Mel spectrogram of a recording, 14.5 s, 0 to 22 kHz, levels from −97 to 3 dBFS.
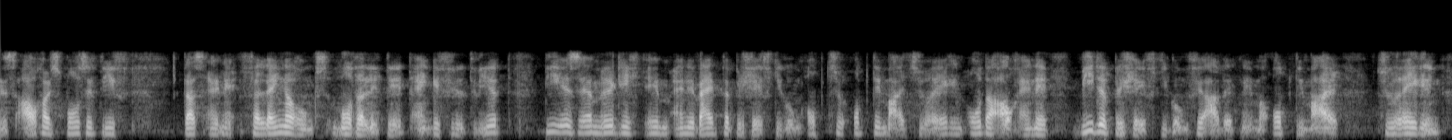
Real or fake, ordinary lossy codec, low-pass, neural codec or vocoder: fake; Opus, 64 kbps; 5.4 kHz; vocoder, 22.05 kHz, 80 mel bands, HiFi-GAN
